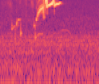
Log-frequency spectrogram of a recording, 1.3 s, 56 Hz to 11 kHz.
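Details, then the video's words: A male Brown-headed Cowbird, one of three calling and displaying at Condie Nature Refuge, Saskatchewan, Canada, on 8 May 2013, gives a few soft, low gurgles, then a thin, very high whistle sliding upward. "Cowbird call and display"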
